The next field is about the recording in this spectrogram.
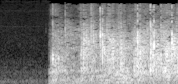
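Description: audience applauding

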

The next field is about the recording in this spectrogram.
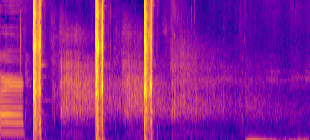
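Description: gunshots fired

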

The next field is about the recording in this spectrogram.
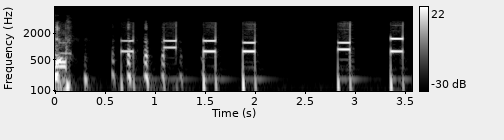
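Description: telephone keypad dialing tones

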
